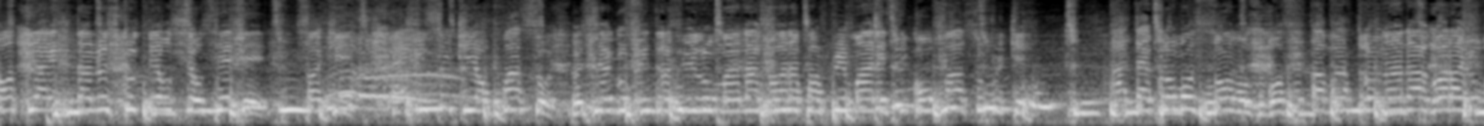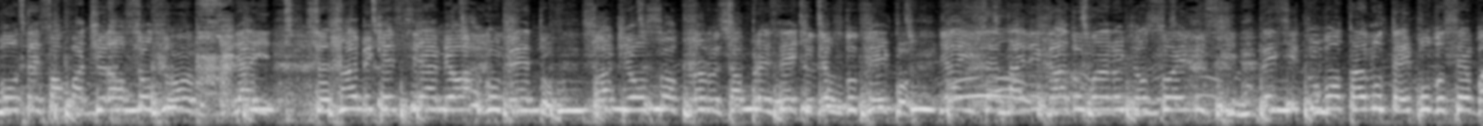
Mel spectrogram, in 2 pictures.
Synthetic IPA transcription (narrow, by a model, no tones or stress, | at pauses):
sɔkɪaĩd̪ɐnʊɪskɾut̪eʊsewsed̪esɔkɪɛisʊkɪewfasʊewʃeɡʊmẽt̪ɾɐvilumɐ̃nʊaɡɔɾɐpɾɐfiɾmaɾesɪkõpasʊpoɾkeat̪ɛkõmɔõmʊsvoset̪avɐat̪ɾonɐ̃nd̪ʊaɡɔɾɐewvowt̪ejsɔpɾɐt͡ʃiɾaɾʊsewt̪ɾõnʊɪai | sesabɪkɪesɪɛmewaɾɡumẽnt̪ʊsɔkɪewsofɾɐ̃nʊɪʃt̪apɾezẽnt͡ʃɪʊd̪ewzd̪ʊt̪ẽpʊɪaiset̪ãliɡad̪ʊumɐ̃nʊkɪewsoelisĩp̪ẽsẽk̪ũvowt̪ɐ̃d̪ʊt̪ẽpʊvoseva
